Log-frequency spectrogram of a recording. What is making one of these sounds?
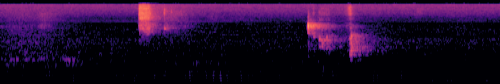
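A plastic bottle cap clicks shut.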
